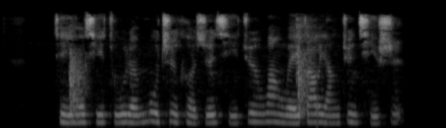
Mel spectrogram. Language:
Chinese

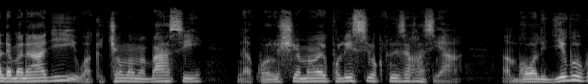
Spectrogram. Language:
Swahili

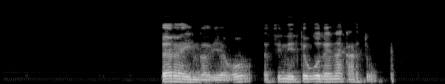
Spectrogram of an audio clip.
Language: Basque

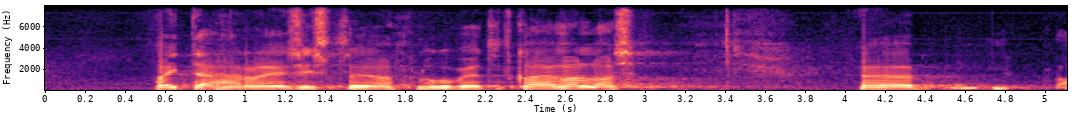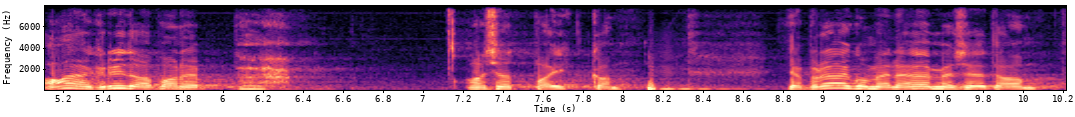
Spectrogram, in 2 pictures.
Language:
Estonian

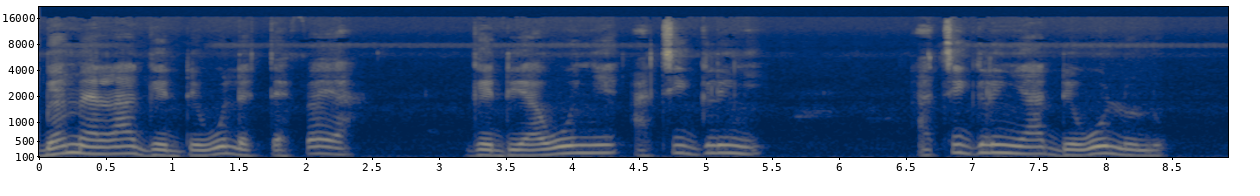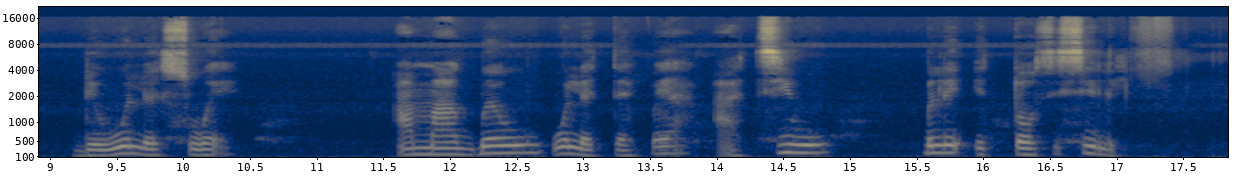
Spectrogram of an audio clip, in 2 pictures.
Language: Ewe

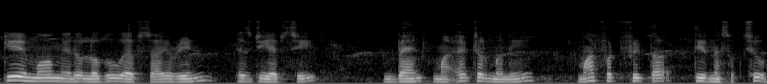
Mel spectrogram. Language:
Nepali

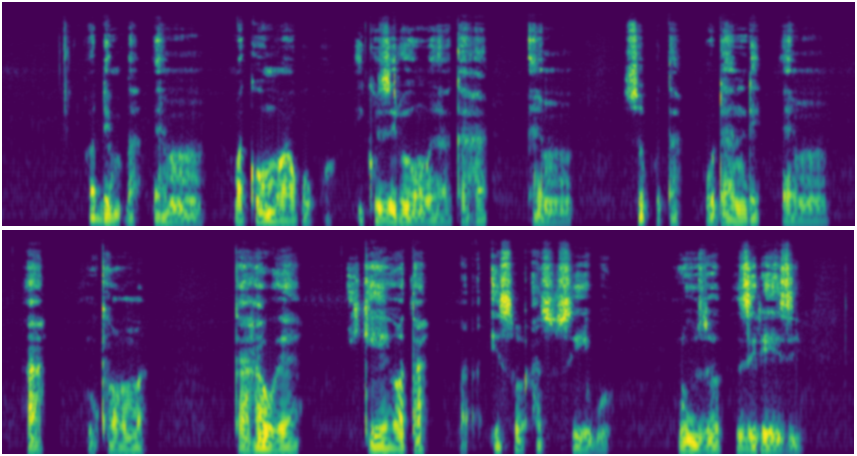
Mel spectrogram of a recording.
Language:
Igbo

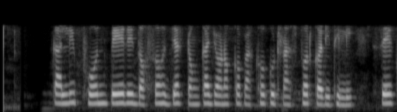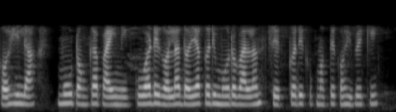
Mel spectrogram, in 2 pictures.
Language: Odia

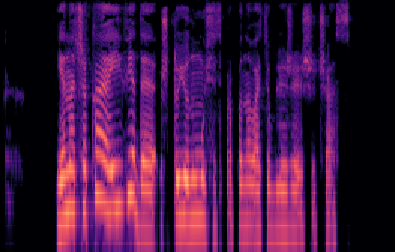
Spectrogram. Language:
Belarusian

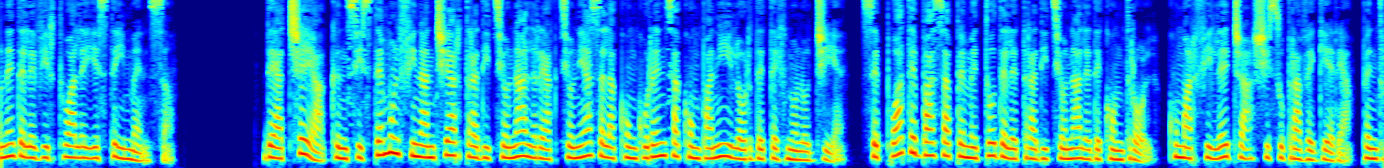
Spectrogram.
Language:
Romanian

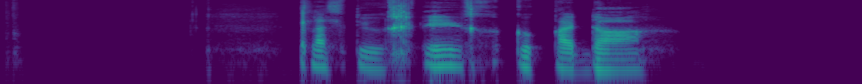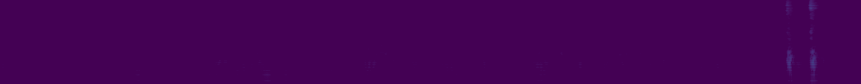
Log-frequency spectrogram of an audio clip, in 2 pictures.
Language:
Tlingit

